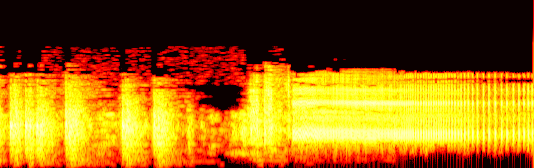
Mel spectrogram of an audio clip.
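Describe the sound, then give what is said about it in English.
About four firm knocks on a door in an uneven rhythm, fairly loud, knocking at the door of a boiler room after lunch, followed by a long, steady humming tone that holds to the end. No one speaks. “I arrived after lunch and knocked.”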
